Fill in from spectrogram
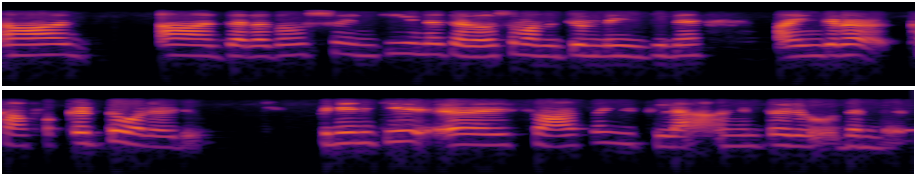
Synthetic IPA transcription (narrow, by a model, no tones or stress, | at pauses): aː | aːd͡ʑelɐd̪o̞ːʂɐme̞nikʲːɨŋnːɐd͡ʑelɐðo̞ːʂɐmʋɐnːitːiuɳɖɨnikʲːinːe | pɐjɐŋɡɐɾɐkɐfɐkːeʈːɨpo̞ːɭeoɾu | pinːeenikʲːɨɕwaːsɐmkiʈːilːɐ̰ɐ̰ŋːɐniʈ̪ːeoɾud̪uɳɖɨ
